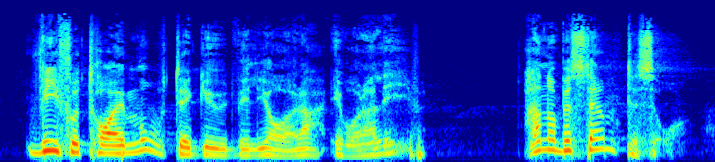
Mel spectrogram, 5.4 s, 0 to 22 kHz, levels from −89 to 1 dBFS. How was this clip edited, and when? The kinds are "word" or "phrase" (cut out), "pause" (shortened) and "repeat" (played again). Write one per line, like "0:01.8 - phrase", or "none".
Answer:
none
